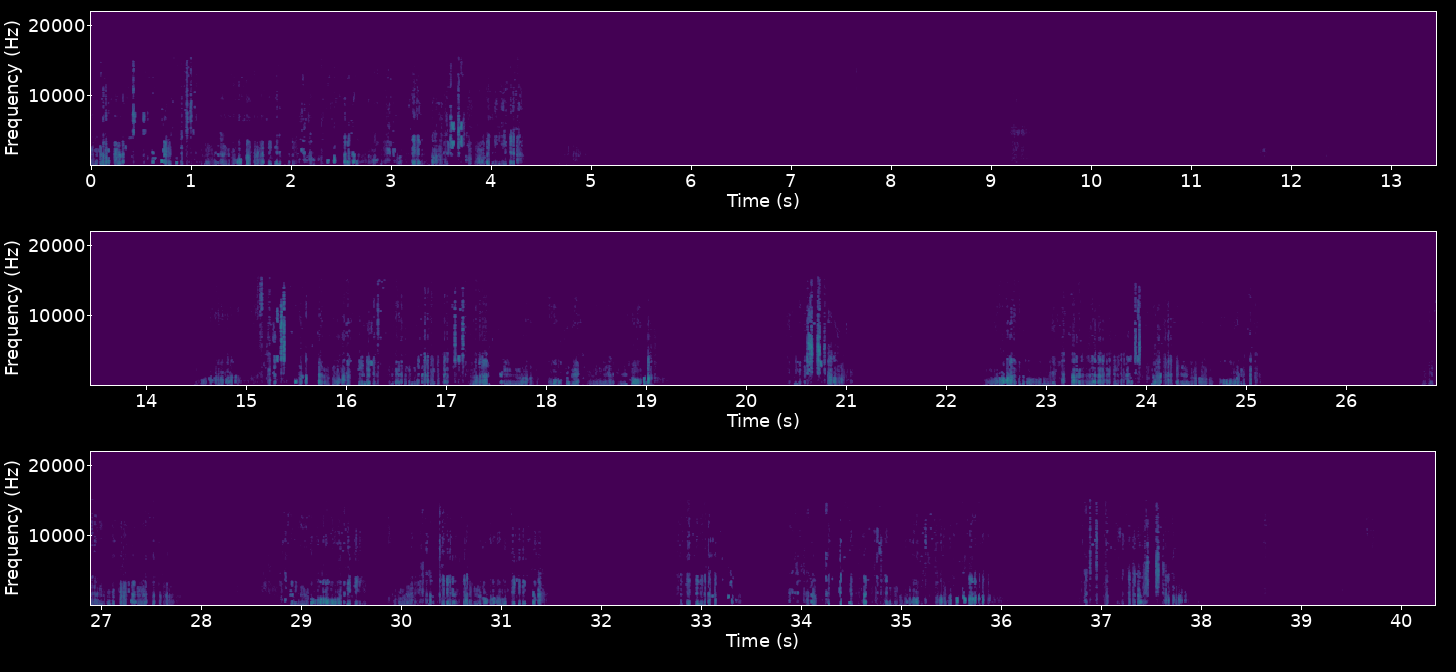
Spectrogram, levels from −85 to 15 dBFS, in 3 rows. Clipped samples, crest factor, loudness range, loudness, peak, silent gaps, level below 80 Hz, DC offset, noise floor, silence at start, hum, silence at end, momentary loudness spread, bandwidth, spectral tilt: under 0.1%; 30 dB; 10 LU; -51 LUFS; -26 dBFS; 0.46-0.51 s, 0.66-0.70 s, 15.61-15.71 s, 17.48-17.52 s, 33.22-33.26 s, 34.32-34.38 s, 37.48-37.54 s; -84 dBFS; under 0.1%; under -90 dBFS; 0 s; none; 2.5 s; 14 LU; 15.5 kHz; -1.5 dB/octave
